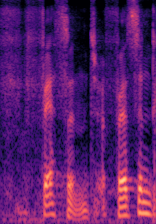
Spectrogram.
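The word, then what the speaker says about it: fastened: फेसेंट कहते हैं, जुड़ा हुआ था, टी इसमें साइलेंट है, टू स्मॉल वुडन बॉक्स, जो एक छोटे लकड़ी के संदूक के साथ जुड़ा हुआ था।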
